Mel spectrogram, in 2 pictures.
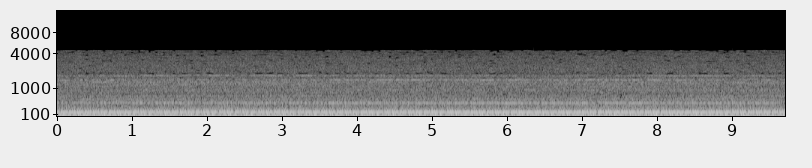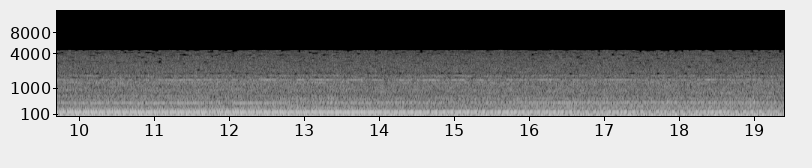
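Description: Car engine idling steadily, heard from behind the car at the exhaust: an even, unchanging low drone that softens a little in its upper part about two-thirds of the way through.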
